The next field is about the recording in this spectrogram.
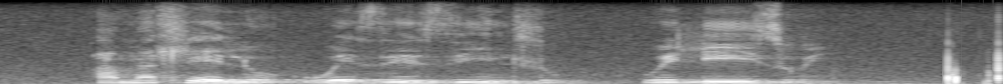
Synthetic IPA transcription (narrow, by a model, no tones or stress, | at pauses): a̰maɬɛlɔwɛzezind͡ɮʱu | weliːzwɛ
